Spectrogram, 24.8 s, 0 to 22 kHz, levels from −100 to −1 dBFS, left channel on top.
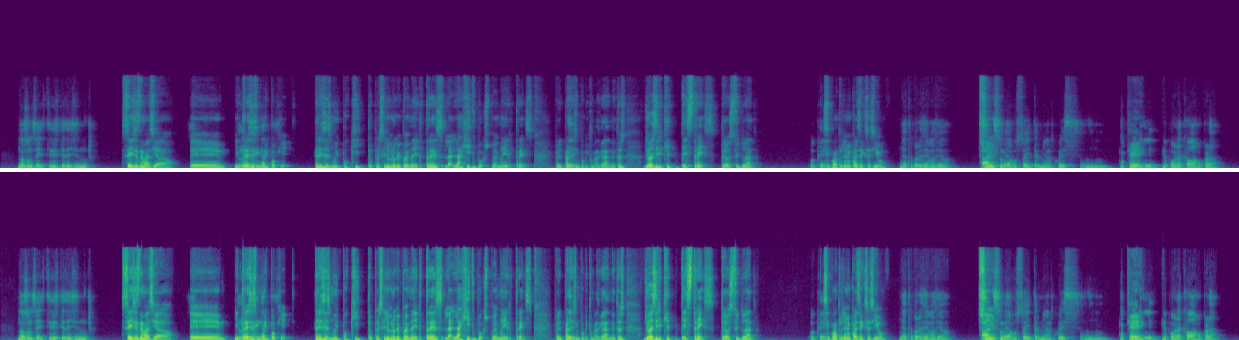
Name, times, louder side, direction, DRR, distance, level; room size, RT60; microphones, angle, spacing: voice 1, 0.4-1.8 3.9-4.2 4.7-5.5 11.4-11.6 16.2-16.7 18.0-19.0 19.6-22.2 22.6-24.3, right 2 dB, 35° right, 1.0 m, -31 dB
voice 2, 2.4-3.4 3.8-5.7 6.3-15.1 16.5-17.7 19.6-19.9 22.6-22.9, right 4 dB, 85° right, 0.5 m, -24 dB
15.0 x 5.3 x 8.0 m
head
